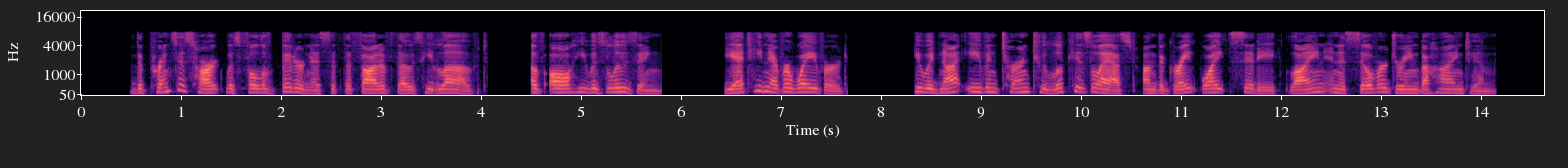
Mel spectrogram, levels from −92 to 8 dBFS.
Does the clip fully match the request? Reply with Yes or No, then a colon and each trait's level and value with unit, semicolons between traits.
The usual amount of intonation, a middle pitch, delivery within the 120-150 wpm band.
No: average, 3.5 semitones; medium, 165 Hz; average, 185 wpm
